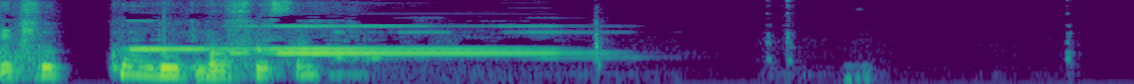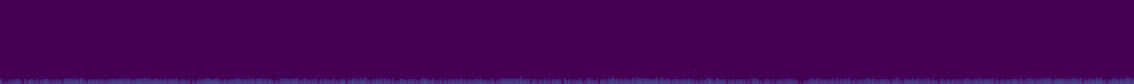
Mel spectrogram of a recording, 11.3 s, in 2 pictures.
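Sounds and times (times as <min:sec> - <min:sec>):
speech: 0:00.0 - 0:01.8
electric parliament voting bell ringing: 0:00.6 - 0:03.2.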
